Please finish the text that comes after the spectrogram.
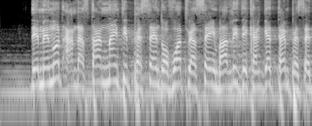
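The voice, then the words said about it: Speaks with a noticeable accent. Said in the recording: “I have an accent. Look, I have an accent ... my accent was the most beautiful”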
